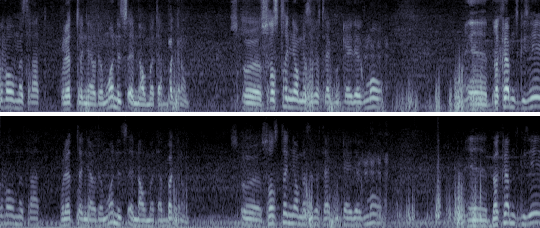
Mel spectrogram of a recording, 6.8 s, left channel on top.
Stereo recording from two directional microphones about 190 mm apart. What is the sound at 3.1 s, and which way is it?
Speech, 40° left (ahead or behind).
